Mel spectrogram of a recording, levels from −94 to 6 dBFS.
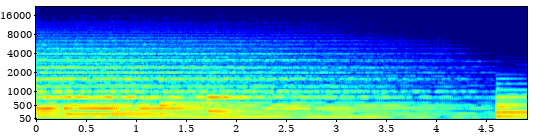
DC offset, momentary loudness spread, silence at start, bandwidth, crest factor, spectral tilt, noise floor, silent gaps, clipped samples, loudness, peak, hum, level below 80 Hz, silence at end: under 0.1%; 21 LU; 0 s; 9.8 kHz; 16 dB; -7.5 dB/octave; -45 dBFS; none; under 0.1%; -24 LUFS; -8 dBFS; none; -58 dBFS; 0 s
